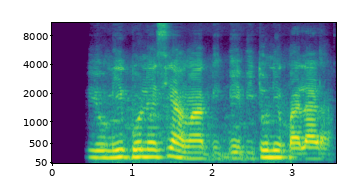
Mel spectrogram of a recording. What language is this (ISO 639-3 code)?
yor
